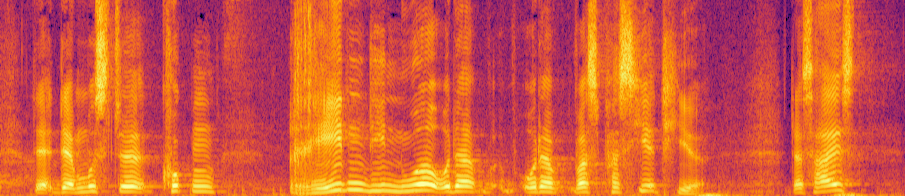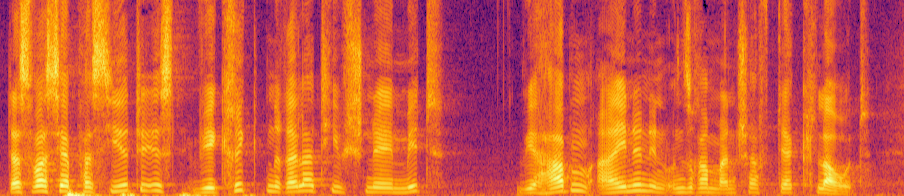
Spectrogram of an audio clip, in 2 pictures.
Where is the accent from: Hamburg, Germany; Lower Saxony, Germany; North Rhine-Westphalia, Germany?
Lower Saxony, Germany; Lehrte; Und es trug sich zu, dass bei uns in Lehrte bei Hannover, da gibt es ein Miele-Werk.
